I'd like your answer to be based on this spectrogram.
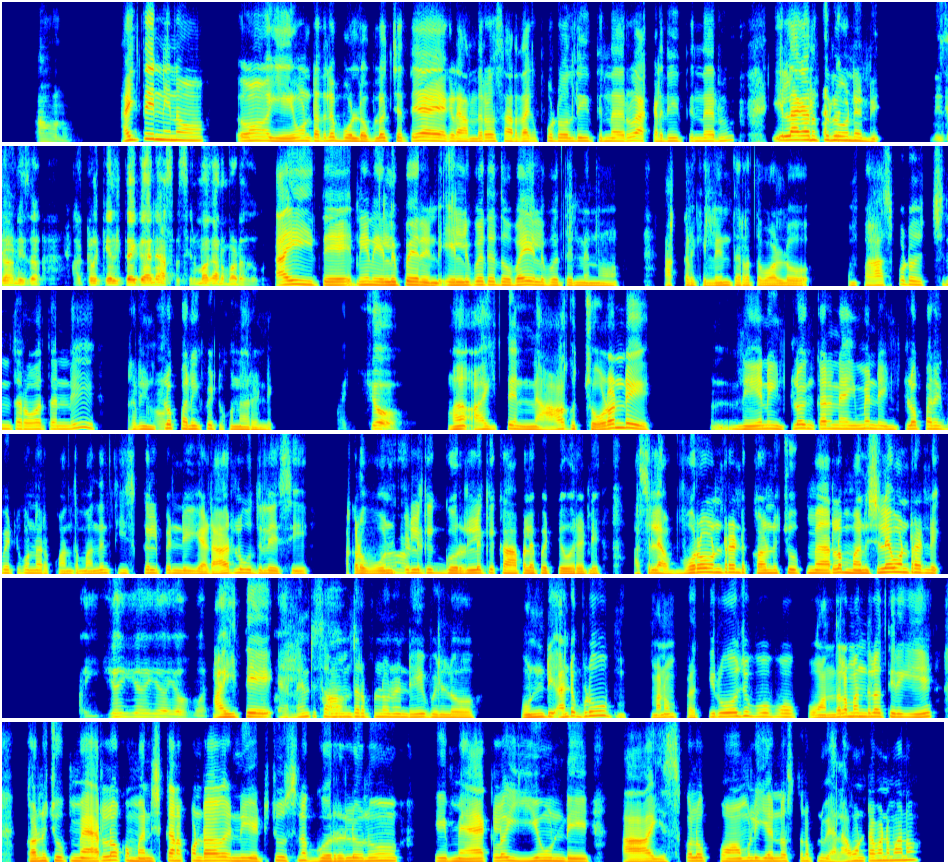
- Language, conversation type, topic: Telugu, podcast, పాస్‌పోర్టు లేదా ఫోన్ కోల్పోవడం వల్ల మీ ప్రయాణం ఎలా మారింది?
- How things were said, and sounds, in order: chuckle; giggle; in English: "పాస్‌పోర్ట్"; unintelligible speech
